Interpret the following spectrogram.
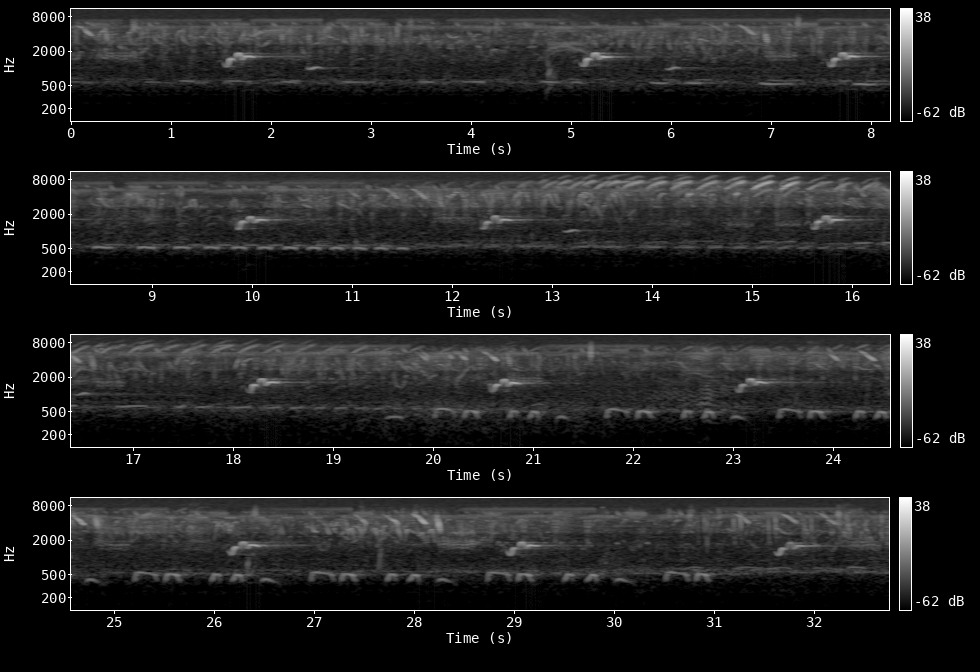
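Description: Wild birds calling in a busy chorus: a short upward-sweeping note repeats every two and a half to three seconds and is the loudest sound, over a lower fast trill and a dense layer of high chirps, with a rising run of high notes near the middle.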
